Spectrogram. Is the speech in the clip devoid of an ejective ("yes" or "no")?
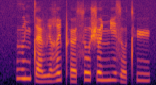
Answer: yes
